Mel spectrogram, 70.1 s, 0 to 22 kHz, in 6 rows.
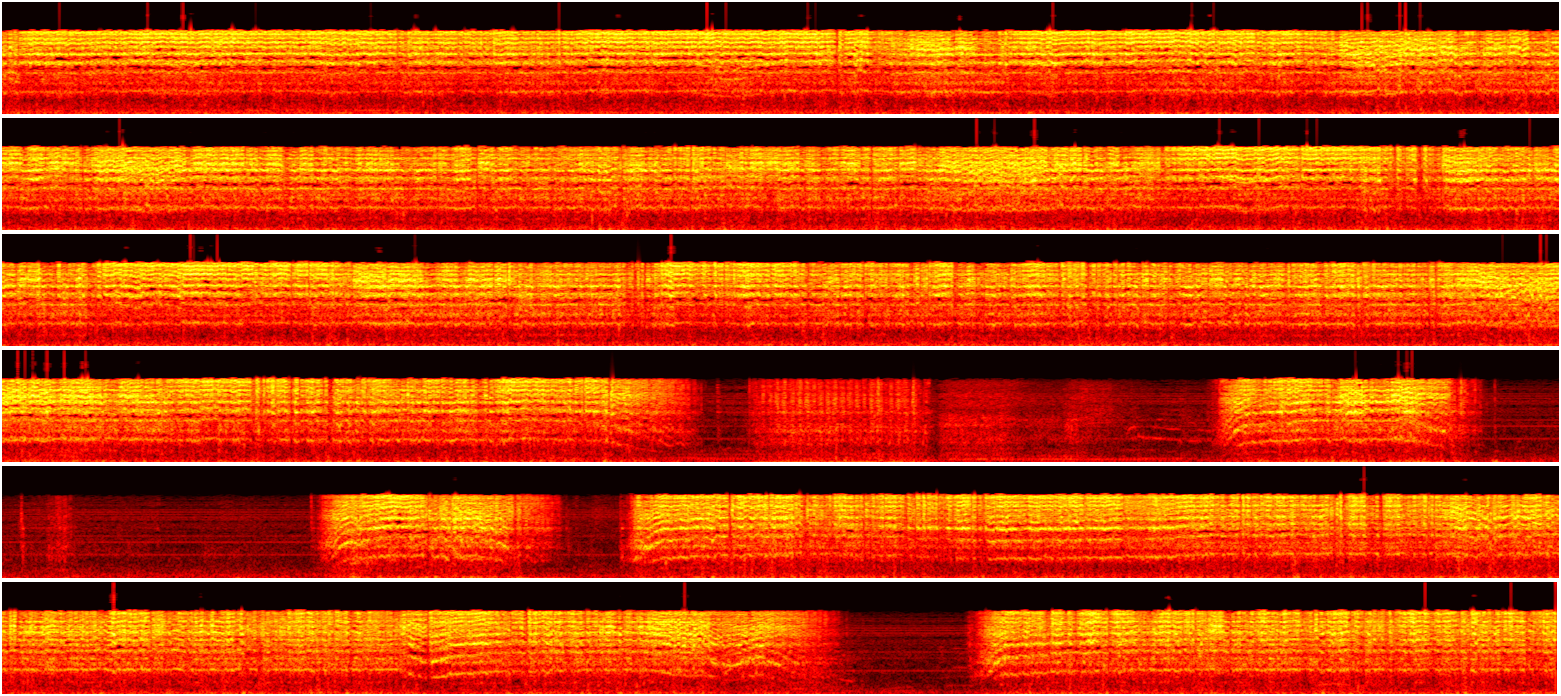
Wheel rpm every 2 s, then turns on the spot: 210, 210, 210, 210, 210, 210, 210, 220, 220, 210, 210, 210, 220, 220, 220, 220, 220, 210, 210, 170, 30, 10, 140, 10, 60, 90, 220, 200, 230, 230, 210, 200, 50, 210, 240.
40-42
